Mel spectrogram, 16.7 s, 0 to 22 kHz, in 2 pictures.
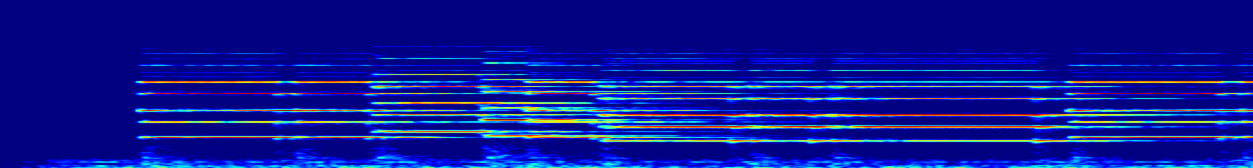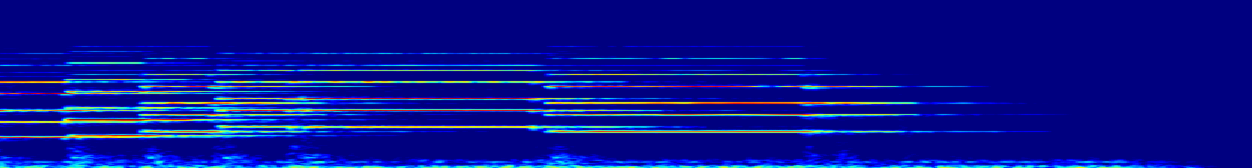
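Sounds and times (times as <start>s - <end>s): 
organ playing a five-rank register: 0.9s - 15.6s.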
